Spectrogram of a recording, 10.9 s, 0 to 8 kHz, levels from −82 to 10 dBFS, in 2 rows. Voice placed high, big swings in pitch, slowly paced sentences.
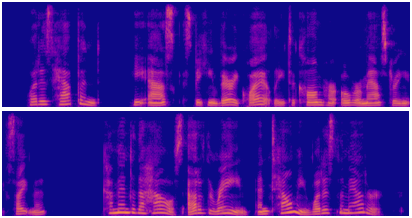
No: high, 220 Hz; wide, 5.8 semitones; average, 155 wpm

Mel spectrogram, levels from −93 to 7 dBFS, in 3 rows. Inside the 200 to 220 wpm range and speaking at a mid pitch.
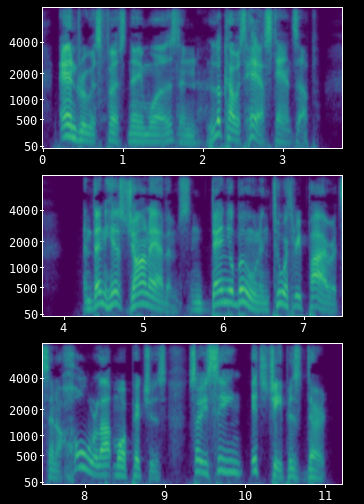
Yes: fast, 205 wpm; medium, 150 Hz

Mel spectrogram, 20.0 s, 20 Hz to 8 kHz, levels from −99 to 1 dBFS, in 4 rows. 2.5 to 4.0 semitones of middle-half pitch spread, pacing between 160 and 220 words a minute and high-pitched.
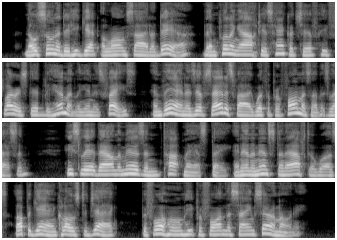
No: average, 3.5 semitones; average, 165 wpm; medium, 150 Hz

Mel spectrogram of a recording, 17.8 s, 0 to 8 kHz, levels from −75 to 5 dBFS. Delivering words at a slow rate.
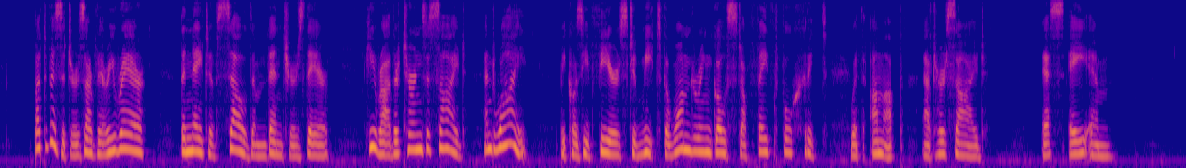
Yes: slow, 120 wpm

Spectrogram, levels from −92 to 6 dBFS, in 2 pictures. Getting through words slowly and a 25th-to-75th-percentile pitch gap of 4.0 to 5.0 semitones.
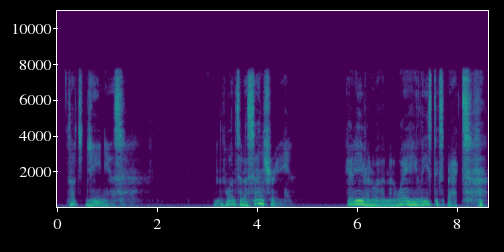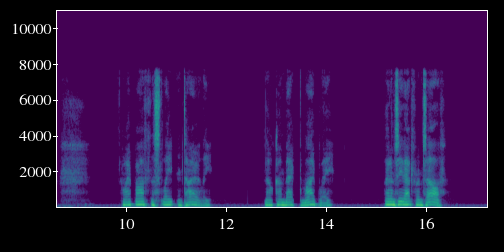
No: slow, 115 wpm; average, 3.4 semitones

